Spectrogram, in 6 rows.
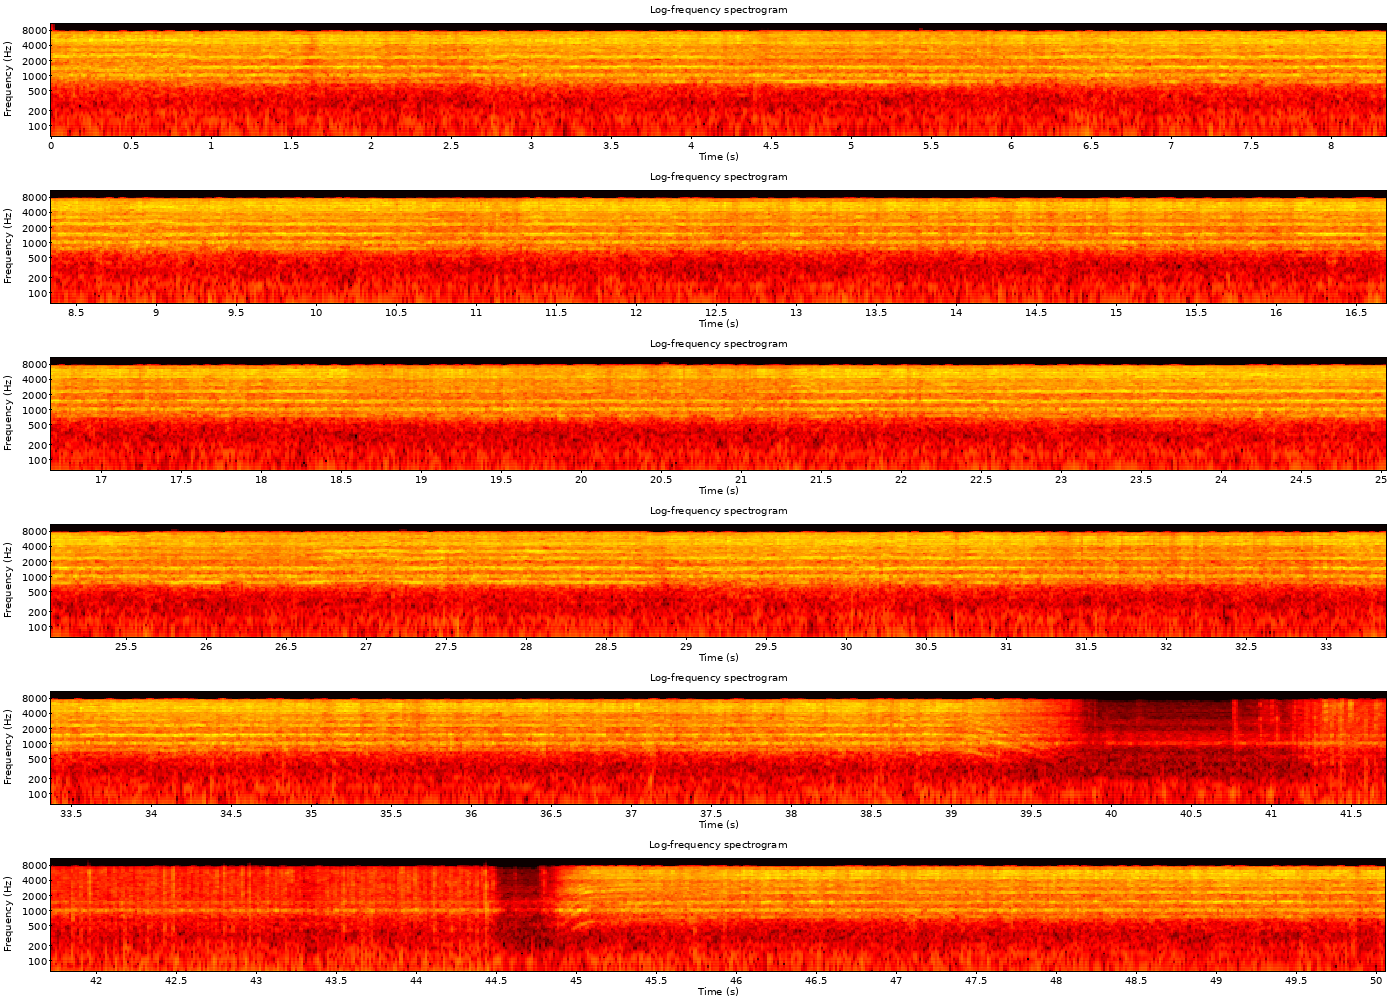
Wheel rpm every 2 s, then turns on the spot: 200, 200, 200, 200, 200, 200, 200, 200, 200, 200, 200, 200, 200, 200, 200, 200, 200, 200, 200, 130, 10, 40, 100, 200, 200.
40-44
